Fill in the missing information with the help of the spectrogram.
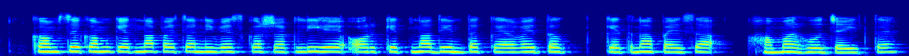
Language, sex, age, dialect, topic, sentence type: Magahi, female, 51-55, Central/Standard, banking, question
